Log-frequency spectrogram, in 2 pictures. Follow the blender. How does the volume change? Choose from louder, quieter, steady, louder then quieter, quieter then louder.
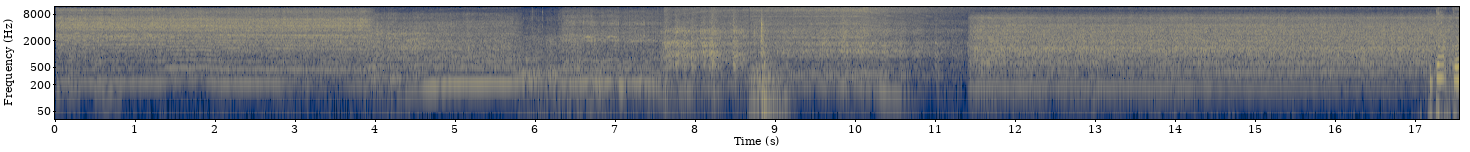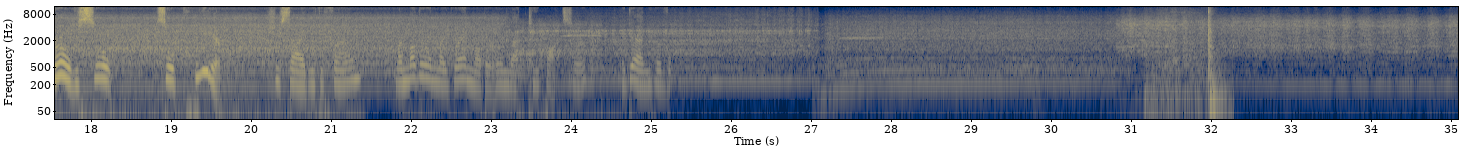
quieter.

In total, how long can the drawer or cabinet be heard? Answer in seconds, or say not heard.
2 s.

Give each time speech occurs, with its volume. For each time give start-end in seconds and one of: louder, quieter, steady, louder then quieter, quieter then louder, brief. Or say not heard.
17.1-25.2 quieter.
